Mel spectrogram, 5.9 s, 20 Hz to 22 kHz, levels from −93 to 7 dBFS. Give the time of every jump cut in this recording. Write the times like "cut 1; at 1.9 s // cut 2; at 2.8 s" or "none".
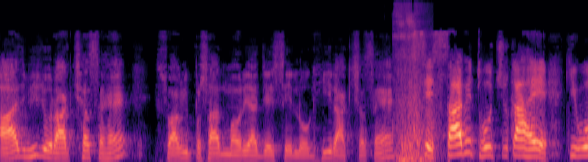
cut 1; at 4.0 s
